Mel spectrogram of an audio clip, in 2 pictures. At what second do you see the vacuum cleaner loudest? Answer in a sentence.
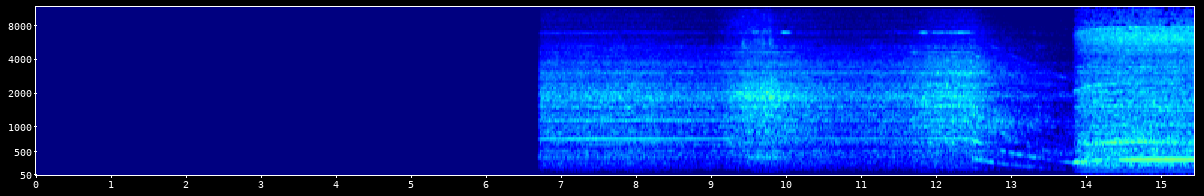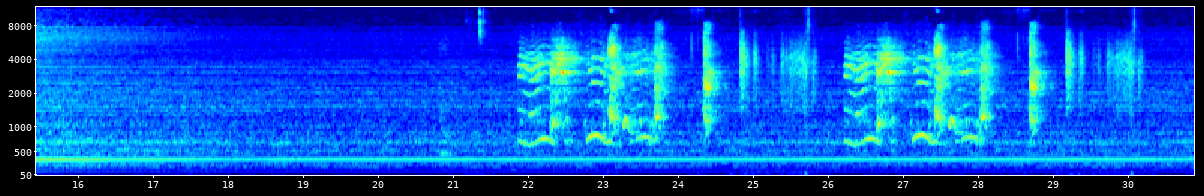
The loudest moment of the vacuum cleaner is at 15 seconds.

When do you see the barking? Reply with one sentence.
You can hear the barking from 20.8 to 30.2 s.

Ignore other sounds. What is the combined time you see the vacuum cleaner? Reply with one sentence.
The vacuum cleaner can be heard for 24 seconds in total.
